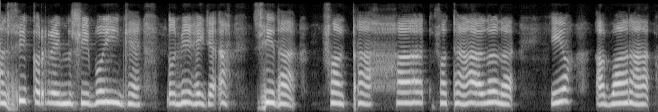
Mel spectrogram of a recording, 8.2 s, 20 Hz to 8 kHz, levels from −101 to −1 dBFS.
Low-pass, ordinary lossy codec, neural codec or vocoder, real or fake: 7.2 kHz; none; autoencoder, 22.05 kHz, a latent of 192 numbers a frame, VITS, trained on one speaker; fake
